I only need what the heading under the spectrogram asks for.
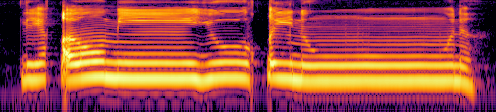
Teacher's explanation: تنوین کے بعد حرف یرملون میں سے یا مشدد ہے تو تنوین کو یا سے ملا دیں گے، لقومی پڑھیں گے اور غنہ کر کے پڑھیں گے. صرف لام اور را پر غنہ نہیں کرنا، باقی 4 حروف پر ہمیشہ غنہ کرتے ہیں.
